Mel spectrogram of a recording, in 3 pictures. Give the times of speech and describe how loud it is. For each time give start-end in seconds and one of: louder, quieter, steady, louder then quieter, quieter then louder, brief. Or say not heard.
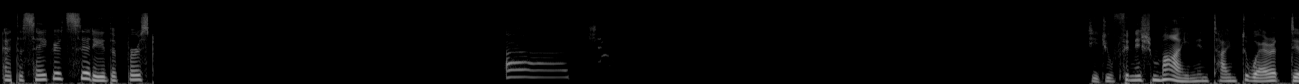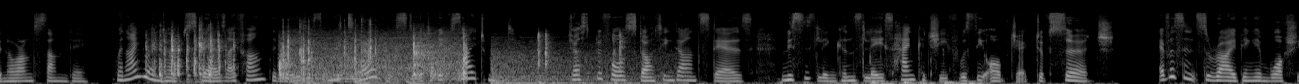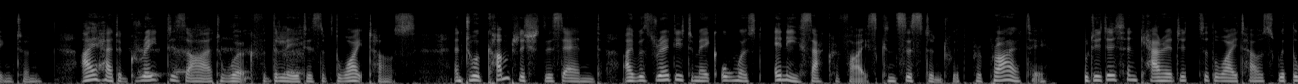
0.0-1.6 brief
10.9-38.9 steady.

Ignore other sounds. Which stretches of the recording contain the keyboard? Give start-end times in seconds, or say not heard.
14.4-22.9.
